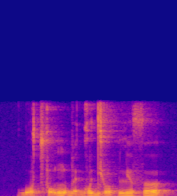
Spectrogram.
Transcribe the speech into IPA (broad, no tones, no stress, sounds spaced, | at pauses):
ɠ o̰ t͡sʼ o̰ ŋ ə̰ b ɛ̰ ɡ o dʲ o | lʲ ɵ θ ɵ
